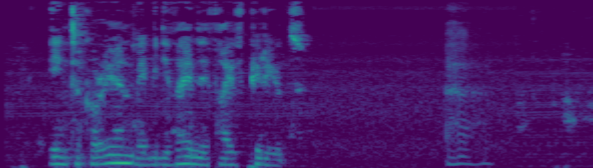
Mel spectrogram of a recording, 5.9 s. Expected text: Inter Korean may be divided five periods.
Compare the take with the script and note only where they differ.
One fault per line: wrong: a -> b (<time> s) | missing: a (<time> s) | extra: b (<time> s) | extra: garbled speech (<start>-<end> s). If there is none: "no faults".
no faults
